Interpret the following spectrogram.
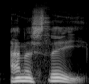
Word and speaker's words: Ynysddu: Was a place called Anasthee, but it's spelled Ynysddu.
